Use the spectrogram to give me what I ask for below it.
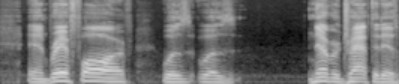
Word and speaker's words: Favre: with that right and Favre was was never drafted as Brett Favre he was drafted as Brett frers because they couldn't even say his name right and he was drafted by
